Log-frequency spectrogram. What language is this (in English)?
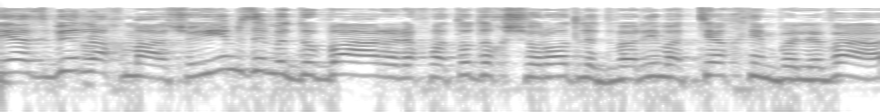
Hebrew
